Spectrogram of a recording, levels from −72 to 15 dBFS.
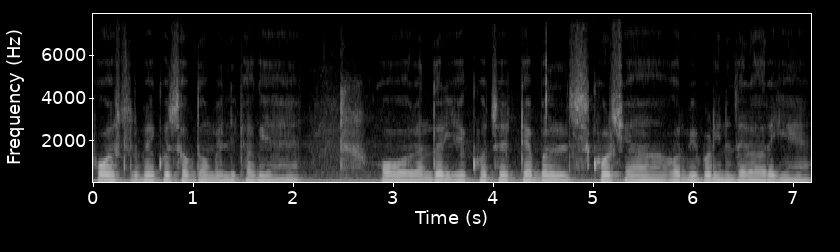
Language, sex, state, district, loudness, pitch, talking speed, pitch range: Hindi, male, Rajasthan, Bikaner, -18 LUFS, 130 Hz, 175 wpm, 130-135 Hz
